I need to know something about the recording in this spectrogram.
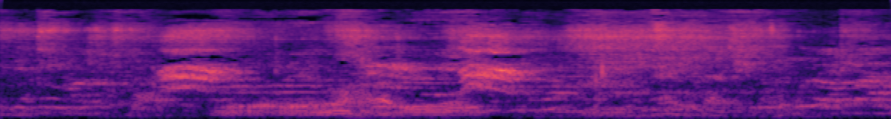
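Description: A bird calling loudly twice, about a second and a half apart, over murmuring voices.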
